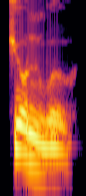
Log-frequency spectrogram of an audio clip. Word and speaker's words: Hun Wu: Hun Wu. He said it slowly. Hun like hun but with a Y sound. Woo. Like woohoo.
